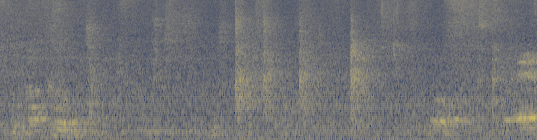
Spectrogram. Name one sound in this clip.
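A man lectures in a calm voice.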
